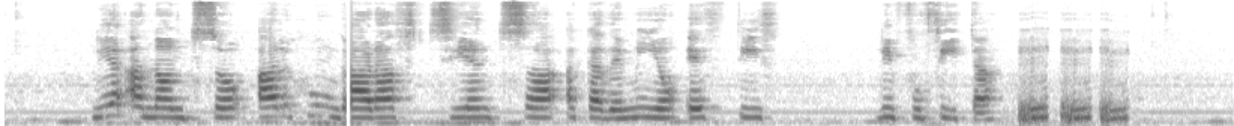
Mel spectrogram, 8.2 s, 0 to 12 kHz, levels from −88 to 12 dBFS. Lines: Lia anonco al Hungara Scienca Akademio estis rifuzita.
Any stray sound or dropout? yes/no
yes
